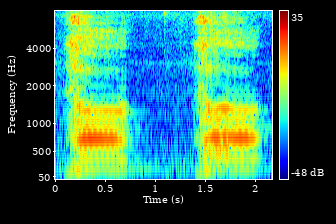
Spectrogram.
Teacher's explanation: হলক বা গলার শুরু থেকে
